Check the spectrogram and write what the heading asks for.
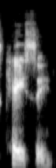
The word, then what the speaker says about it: Casey: By the way, it's not Cassie, it's Casey.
